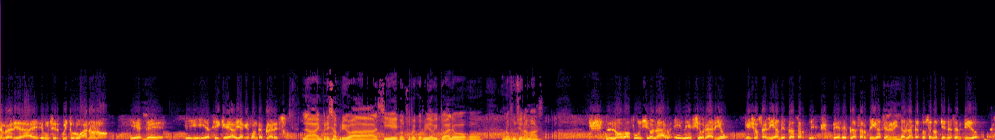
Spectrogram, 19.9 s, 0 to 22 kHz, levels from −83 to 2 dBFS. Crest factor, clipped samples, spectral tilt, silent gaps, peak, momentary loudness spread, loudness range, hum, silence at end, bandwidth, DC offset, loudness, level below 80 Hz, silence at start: 12 dB; under 0.1%; -6.5 dB/octave; none; 0 dBFS; 8 LU; 2 LU; none; 0 s; 10 kHz; under 0.1%; -12 LUFS; -44 dBFS; 0 s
